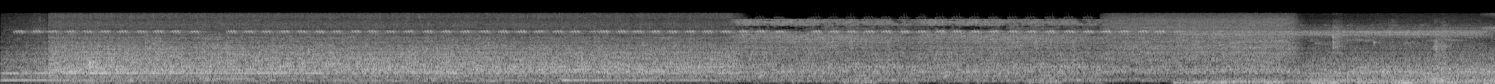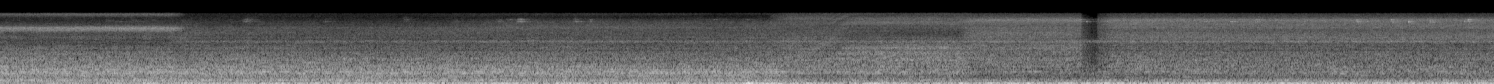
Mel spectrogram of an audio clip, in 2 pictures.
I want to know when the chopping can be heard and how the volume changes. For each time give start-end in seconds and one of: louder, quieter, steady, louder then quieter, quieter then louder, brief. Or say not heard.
not heard.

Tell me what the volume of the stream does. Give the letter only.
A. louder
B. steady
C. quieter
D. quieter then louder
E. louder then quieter
C.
